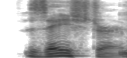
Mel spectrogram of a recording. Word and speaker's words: Seestern: And it turns out that Seestern in German is the word for starfish. There you go. So we are pronouncing this thing wrong. Zeestern. Zeestern. – All right. – And it's it's uh it's a starfish.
